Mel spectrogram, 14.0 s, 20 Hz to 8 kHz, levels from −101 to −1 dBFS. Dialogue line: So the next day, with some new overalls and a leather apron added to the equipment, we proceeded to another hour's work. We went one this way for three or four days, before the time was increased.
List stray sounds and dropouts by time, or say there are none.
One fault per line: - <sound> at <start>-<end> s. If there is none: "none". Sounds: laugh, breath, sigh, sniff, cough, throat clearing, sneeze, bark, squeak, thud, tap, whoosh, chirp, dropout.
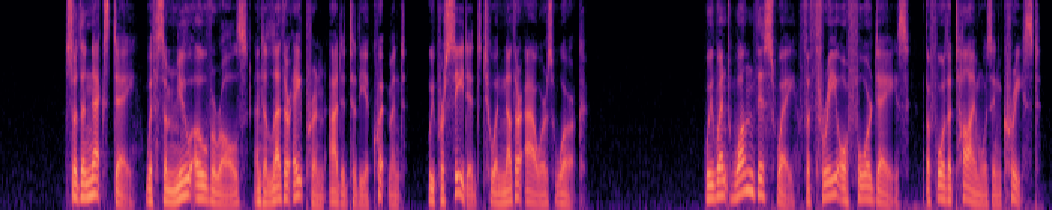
none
